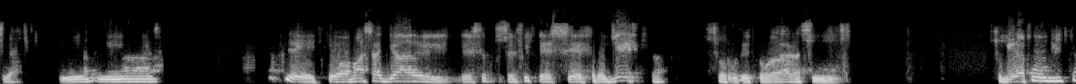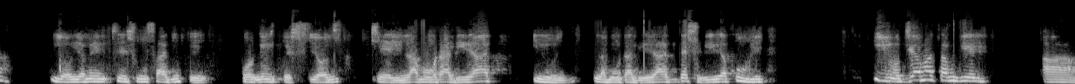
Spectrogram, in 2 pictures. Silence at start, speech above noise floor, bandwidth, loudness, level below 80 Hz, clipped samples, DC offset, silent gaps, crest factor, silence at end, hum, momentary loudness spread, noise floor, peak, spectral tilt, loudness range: 0 s; 60 dB; 10.5 kHz; -16 LUFS; -48 dBFS; under 0.1%; under 0.1%; none; 14 dB; 0 s; none; 9 LU; -75 dBFS; -2 dBFS; -6.5 dB/octave; 3 LU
